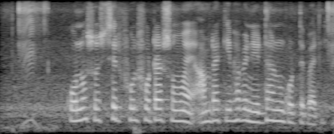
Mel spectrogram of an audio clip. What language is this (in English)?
Bangla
